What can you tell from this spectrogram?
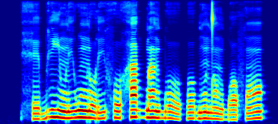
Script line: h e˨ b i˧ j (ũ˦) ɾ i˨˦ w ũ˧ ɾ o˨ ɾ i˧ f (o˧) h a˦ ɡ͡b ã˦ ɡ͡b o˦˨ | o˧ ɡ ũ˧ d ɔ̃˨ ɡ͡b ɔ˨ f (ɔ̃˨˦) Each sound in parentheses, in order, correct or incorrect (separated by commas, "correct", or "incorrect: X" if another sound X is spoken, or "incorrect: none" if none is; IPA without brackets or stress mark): incorrect: ũ˨, correct, correct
